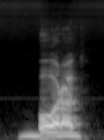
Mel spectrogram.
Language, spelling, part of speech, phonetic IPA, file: Russian, бород, noun, [bɐˈrot], Ru-бо́род.ogg
- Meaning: genitive plural of борода́ (borodá)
